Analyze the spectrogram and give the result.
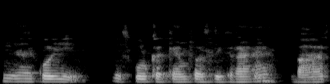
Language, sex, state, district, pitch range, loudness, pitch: Angika, male, Bihar, Purnia, 120-135 Hz, -26 LUFS, 125 Hz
